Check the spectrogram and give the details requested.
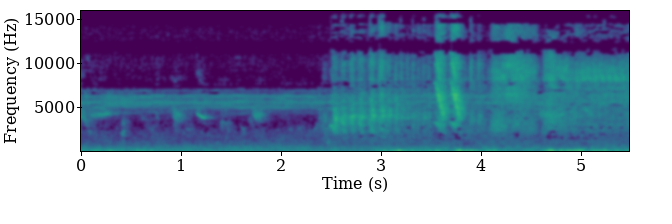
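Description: Faint outdoor ambience of small birds chirping in short calls. About two and a half seconds in, a low rumble and a high hiss join them.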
